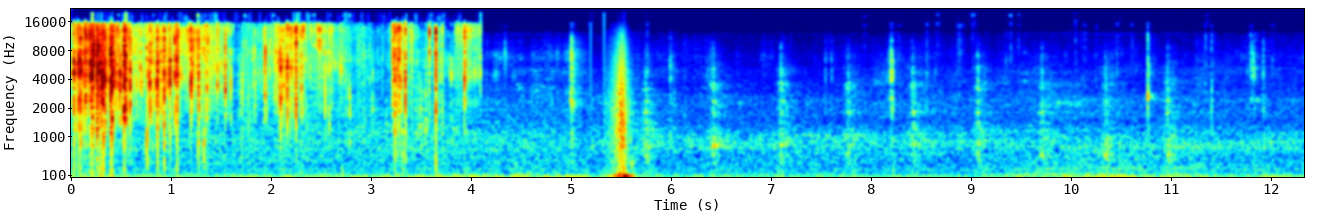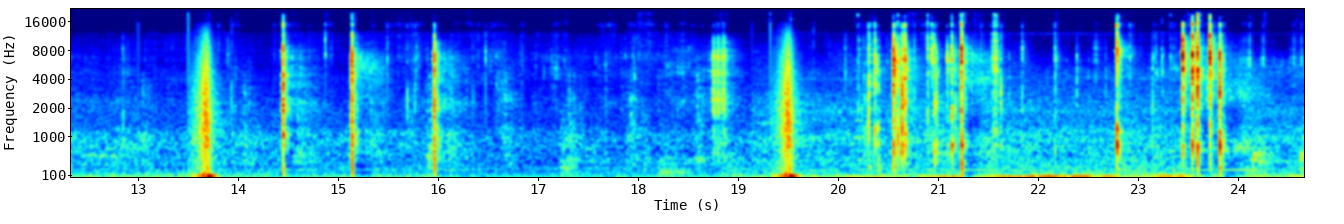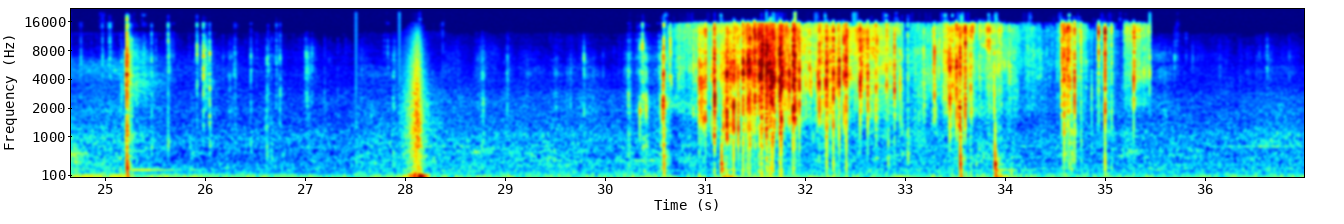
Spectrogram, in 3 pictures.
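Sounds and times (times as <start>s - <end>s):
object crunching under tyre: 0.0s - 4.1s, 30.5s - 35.5s.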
